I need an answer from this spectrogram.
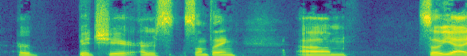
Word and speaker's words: Bichir: It looks like it has like a hard T sound and then an SH. Bitshir, something like that.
